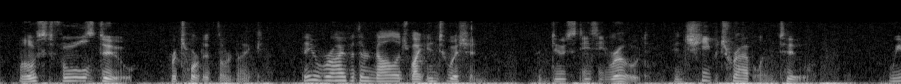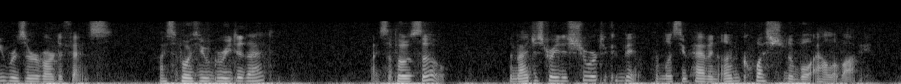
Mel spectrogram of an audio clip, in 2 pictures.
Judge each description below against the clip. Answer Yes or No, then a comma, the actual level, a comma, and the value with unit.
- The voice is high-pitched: No, medium, 145 Hz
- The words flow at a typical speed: Yes, average, 150 wpm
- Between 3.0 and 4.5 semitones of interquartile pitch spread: Yes, average, 4.1 semitones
